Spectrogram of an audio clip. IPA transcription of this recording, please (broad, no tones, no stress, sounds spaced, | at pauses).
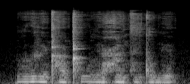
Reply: l ɯ vʲ ɛ̃ ʈʰ a ʈʰ u l e ħ ɛ̃ t͡s i t u bʲ ɛ̃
